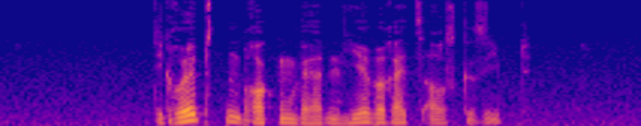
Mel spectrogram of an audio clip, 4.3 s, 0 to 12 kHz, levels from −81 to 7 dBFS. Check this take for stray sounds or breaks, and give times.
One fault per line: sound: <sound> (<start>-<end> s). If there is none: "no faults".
sound: dropout (1.4-1.5 s)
